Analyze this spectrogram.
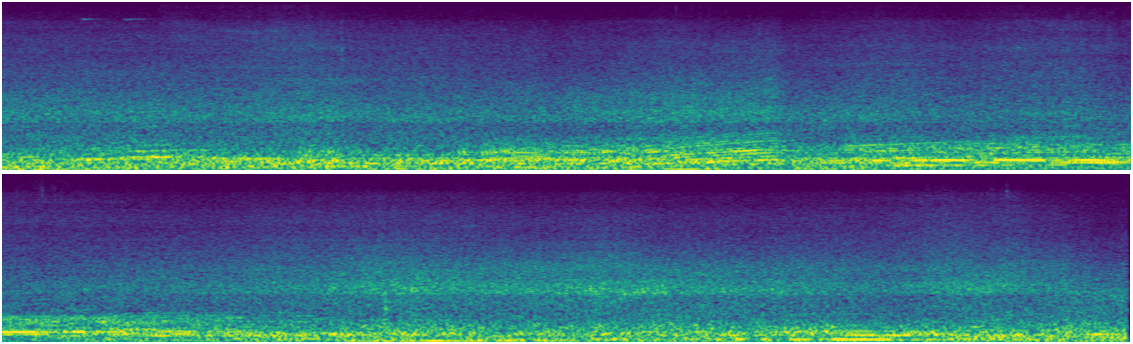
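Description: Road traffic on a city street: cars passing, a steady hum of engines and tyres, with engine notes rising and falling in pitch as vehicles go by in the first half.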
